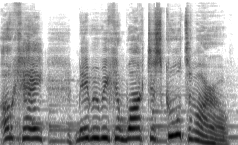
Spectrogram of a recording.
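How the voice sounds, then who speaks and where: A man voicing a gentle, worried, motherly schoolgirl class representative in a visual novel read aloud. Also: extremely high pitch, very animated, normal speed, faint music behind, voice pushed up. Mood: friendly.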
